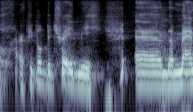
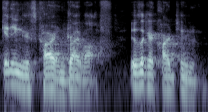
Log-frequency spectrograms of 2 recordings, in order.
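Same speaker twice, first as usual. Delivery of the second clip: ordinary delivery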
